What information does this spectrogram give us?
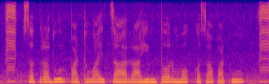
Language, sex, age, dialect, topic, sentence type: Marathi, female, 18-24, Varhadi, agriculture, question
